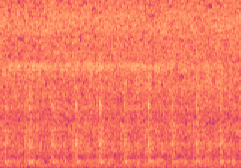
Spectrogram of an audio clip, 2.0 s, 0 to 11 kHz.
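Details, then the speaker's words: 2010 Ford F150 5.4L 3V, under 90k miles, at idle: sharp even knock about five times a second, louder on the passenger side, worsening over 5 days, vibration felt at the VCT/oil cap; owner suspects cam phasers rather than the timing chain; cause unconfirmed. "Knock knock knock. Driver side. Definitely louder on the passenger side."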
